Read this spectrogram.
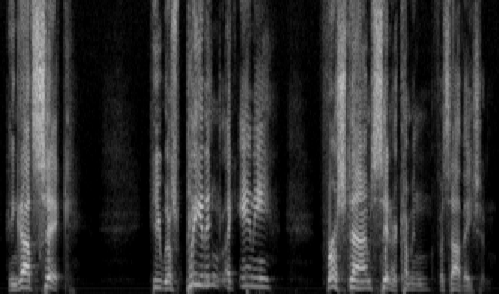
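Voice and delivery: ordinary delivery

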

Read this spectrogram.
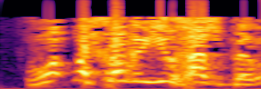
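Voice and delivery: ordinary talk, nothing marked

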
